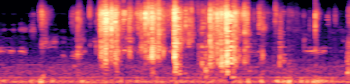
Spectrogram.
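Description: A foil wrapper crinkles and tears.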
